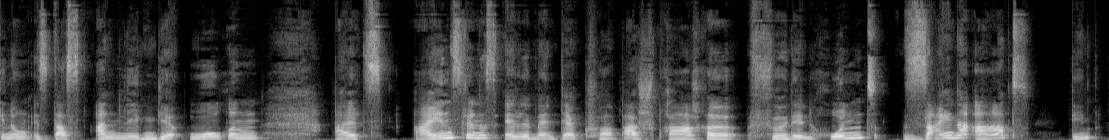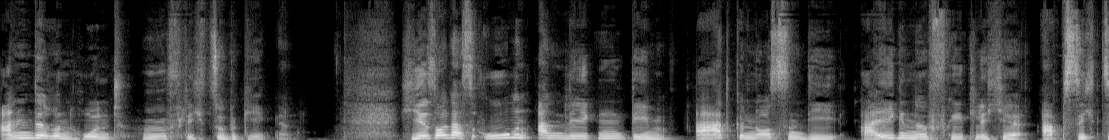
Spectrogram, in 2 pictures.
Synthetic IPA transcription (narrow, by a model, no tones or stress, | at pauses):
nʊŋʔɪ̰st̚d̥asʔanleːɡŋ̩deːɐʔoːʁənʔals | ʔa̰ɪnt͡sl̩nəseləmɛnt̚d̥eːɐkʰœɐpɐʃpʁ̥aːχəfyːɐdeːnhʊnt | zaɪnɐʔaːɐt | d̥eːmʔandəʁənɦʊnthøːflɪçt͡subəɡeːɡ̚nə̰n | hiːɐzɔldasʔoːʁənʔanleːɡŋ̩deːmʔaɐtɡ̥ənɔsn̩diːʔa̰ɪɡənəfʁ̥iːtʰlɪçəʔapz̥ɪçt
